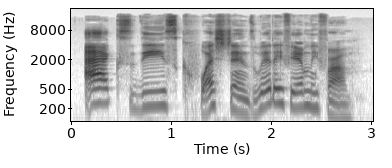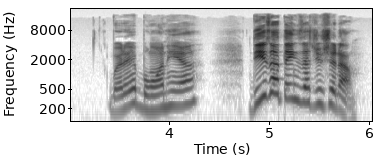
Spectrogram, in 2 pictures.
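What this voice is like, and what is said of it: Loud, passionate near-yelling. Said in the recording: “I feel like I'm yelling, but like, because it gets me so passionate”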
